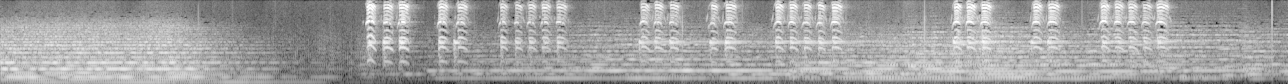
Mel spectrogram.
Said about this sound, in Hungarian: Hát ez meg mi a csoda? Honnan került a magnó szalagra a füttyögés? Lehet, hogy ez is készülékhiba? Nem, maguktól nem keletkezhetnek ilyen hangok a készülékben.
